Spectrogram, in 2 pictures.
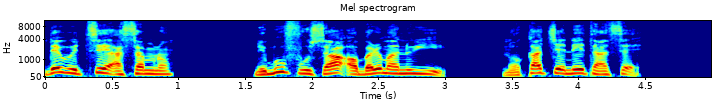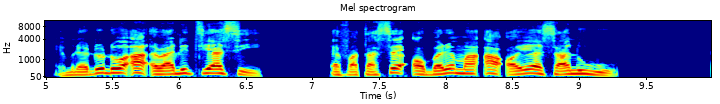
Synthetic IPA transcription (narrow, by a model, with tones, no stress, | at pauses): de˦wi˨d̚tʰɪ̃˦˨a˨sɛ̃˦mnʊ̃˦ | nɪ̃˨bu˦fu˨saː˨˦ʔɔ˨bɛ˨ɾɪ˦mã˨nʊ̃˦ji˨ḛ˨ | nã˨ɔ˨ka˦t͡ɕʰɪ˦ɛ˨nẽ˦tʰã˨nsɛ˦ | ɛ̰˨mĩ˨ɛ˨dʊ˦dʊ˦ɔ˦ʔa˨ʔɛ˨ɾa˨dɪ˦tʰi˦a˦sɪ̰˨ | ɛ˨fa˨tʰa˨sɛ˦ʔɔ˨bɛ˨ɾɪ˦mã˦ʔa˨ʔɔ˨jɛ˦˨saː˨˦nʊ̃˦wu˨o̰˨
